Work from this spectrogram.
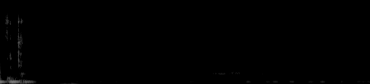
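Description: Keys clacking on a computer keyboard as a title is typed into a document header, with a short burst of quick presses, a brief pause, then steady close typing.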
